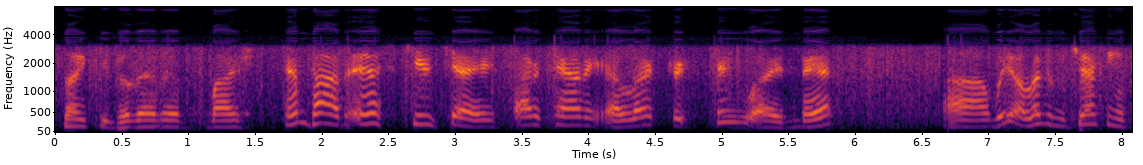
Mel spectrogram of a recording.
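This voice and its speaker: A man's voice: high voice, expressive, normal speed, gravelly. A man running an amateur radio net over single sideband, chatting and taking check-ins in a casual, folksy, informal way. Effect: single sideband radio transmission. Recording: tinny narrowband radio signal, faint static.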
